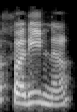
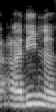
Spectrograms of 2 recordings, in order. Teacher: La F inicial latina se dejó de pronunciar en algunas palabras del español y en la escritura apareció la huellita, que era la letra H.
